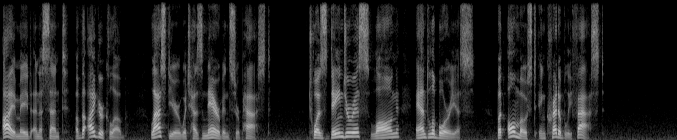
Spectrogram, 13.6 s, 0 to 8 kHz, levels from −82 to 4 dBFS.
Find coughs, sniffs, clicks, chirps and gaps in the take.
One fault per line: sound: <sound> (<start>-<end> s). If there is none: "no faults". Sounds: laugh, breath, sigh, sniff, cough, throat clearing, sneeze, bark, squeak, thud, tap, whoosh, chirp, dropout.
no faults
